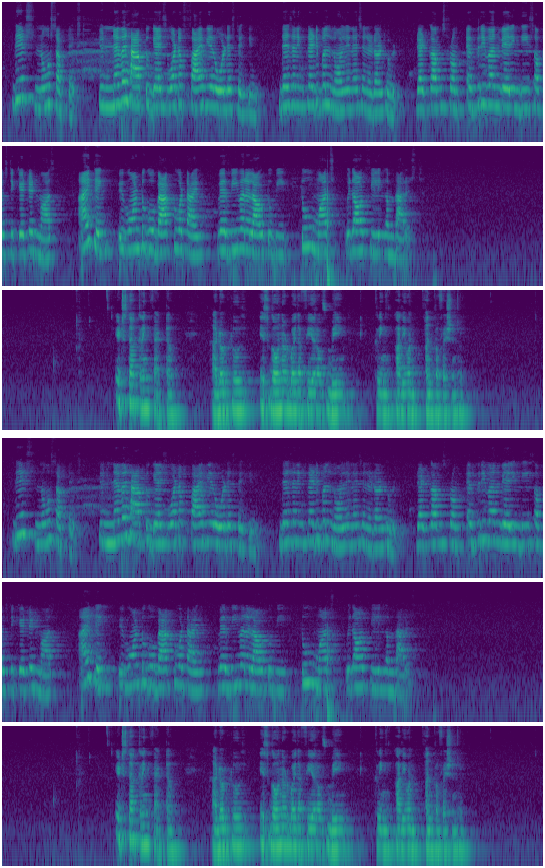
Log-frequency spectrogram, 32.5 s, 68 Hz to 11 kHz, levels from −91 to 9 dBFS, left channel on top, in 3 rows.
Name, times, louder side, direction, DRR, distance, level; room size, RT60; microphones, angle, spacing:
voice 1, 0.2-5.2 5.5-7.9 8.3-11.8 12.3-14.9 15.1-16.5 16.8-19.0, left 5 dB, 90° left, 0.6 m, -33 dB
voice 2, 23.9-25.2 25.8-28.5 29.1-30.9, left 1 dB, 5° left, 0.4 m, -32 dB
16.0 x 7.1 x 3.5 m
head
